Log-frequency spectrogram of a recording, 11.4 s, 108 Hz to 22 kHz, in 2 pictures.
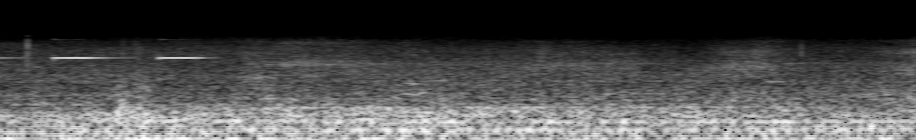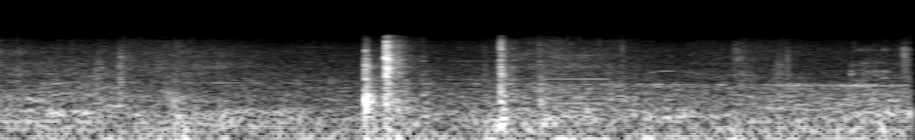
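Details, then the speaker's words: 2012 Nissan Armada power liftgate closing by button after refitting a shouldered bolt that had vibrated out: low steady motor hum as the gate travels, then firm latch clunks; normal closing after repair. "Now it should close by itself if I push and hold the button."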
